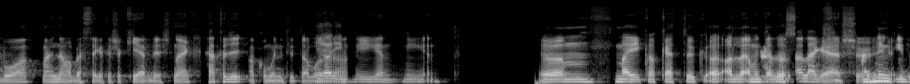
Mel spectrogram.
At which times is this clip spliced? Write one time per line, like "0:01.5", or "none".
0:02.0
0:02.5
0:03.5
0:06.1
